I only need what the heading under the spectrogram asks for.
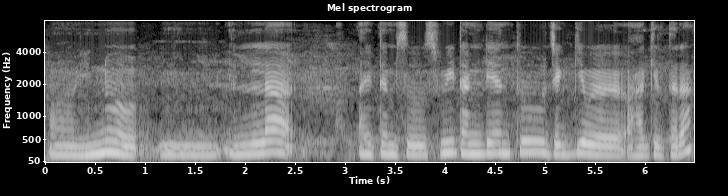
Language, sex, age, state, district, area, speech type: Kannada, female, 45-60, Karnataka, Koppal, urban, spontaneous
